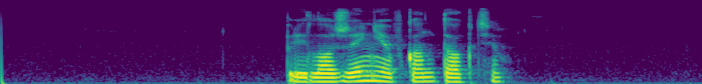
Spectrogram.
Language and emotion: Russian, neutral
